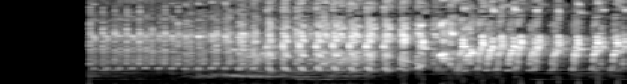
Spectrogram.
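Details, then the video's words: Lovebird giving a long ngekek chatter: a rapid, shrill run of high chirps pulsing about four times a second, starting abruptly after brief silence and continuing steadily to the end. "burung Lovebird, ngekek panjang"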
